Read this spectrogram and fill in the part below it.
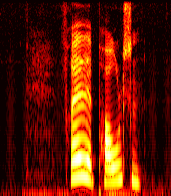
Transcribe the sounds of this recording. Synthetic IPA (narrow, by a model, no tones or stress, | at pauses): fʁɛðˠpʰɒʊlsn̩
